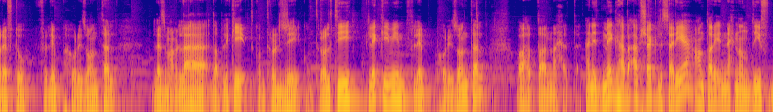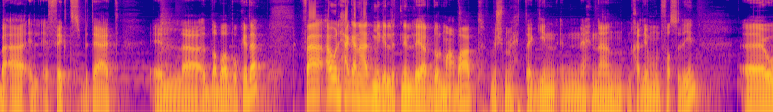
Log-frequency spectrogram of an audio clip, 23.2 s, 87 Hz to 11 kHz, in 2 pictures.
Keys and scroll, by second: 2.3 `, 3.0 ctrl+Escape, 3.7 ctrl+j, 4.7 ctrl+t, 8.7 shift+z, 9.2 shift+space, 9.8 shift+z, 18.4 ctrl+e, 19.5 z, 20.7 space, 21.6 space.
